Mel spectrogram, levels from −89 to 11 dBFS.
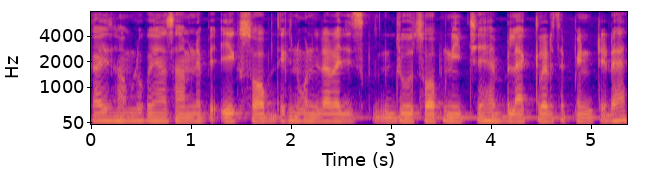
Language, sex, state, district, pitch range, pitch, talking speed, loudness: Hindi, male, Punjab, Pathankot, 95-105 Hz, 100 Hz, 270 wpm, -20 LUFS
